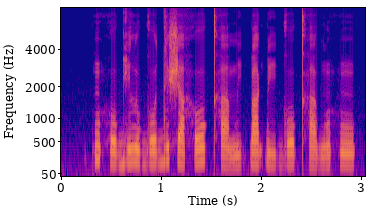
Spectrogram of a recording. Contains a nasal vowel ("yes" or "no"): yes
